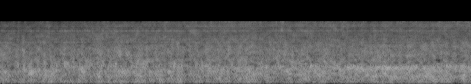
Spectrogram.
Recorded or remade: remade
